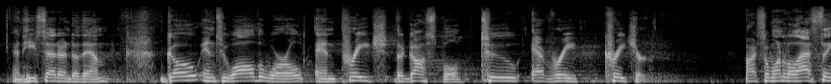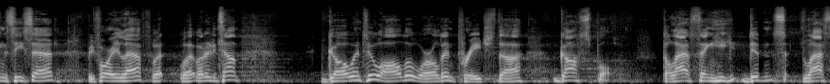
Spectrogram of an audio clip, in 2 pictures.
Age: 50-69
